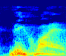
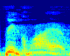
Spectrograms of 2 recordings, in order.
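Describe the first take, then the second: First: Said in the usual way. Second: Higher, louder mock angry retort; angry be quiet. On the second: Kids snapping at each other, mock angry. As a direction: say it with venom and disrespect. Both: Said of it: "with all the same anger".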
